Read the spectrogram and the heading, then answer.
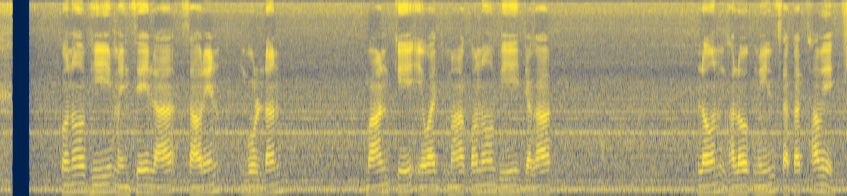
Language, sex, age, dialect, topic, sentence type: Chhattisgarhi, male, 41-45, Central, banking, statement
